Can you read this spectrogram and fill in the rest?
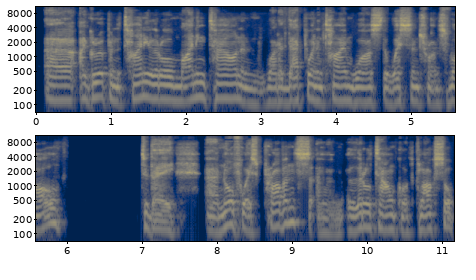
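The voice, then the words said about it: South African accent. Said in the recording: “As you can hear from my accent, I was born in South Africa. ... it's very difficult to kind of lose that accent.”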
